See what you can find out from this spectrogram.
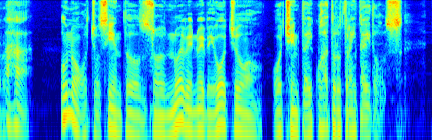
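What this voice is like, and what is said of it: Radio announcer voice. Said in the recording (Spanish): “Ahora con voz de locutor.”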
